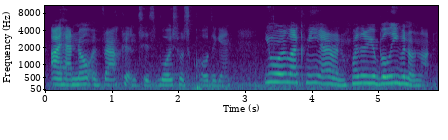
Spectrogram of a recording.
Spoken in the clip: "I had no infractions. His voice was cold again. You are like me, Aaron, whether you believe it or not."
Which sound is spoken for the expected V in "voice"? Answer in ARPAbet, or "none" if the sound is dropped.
V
